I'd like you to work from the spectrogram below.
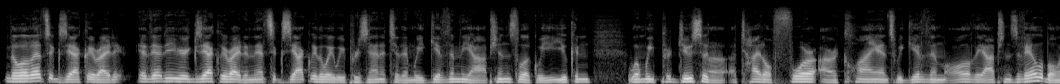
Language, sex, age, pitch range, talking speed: English, male, 40-59, 100-125 Hz, 245 wpm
